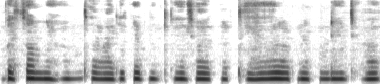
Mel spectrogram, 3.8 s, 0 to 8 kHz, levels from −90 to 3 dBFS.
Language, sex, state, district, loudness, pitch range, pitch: Hindi, female, Uttar Pradesh, Jyotiba Phule Nagar, -21 LUFS, 200-210 Hz, 205 Hz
